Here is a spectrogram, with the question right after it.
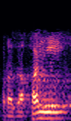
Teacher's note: رزقني متعل بالنبر على حركة الراء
